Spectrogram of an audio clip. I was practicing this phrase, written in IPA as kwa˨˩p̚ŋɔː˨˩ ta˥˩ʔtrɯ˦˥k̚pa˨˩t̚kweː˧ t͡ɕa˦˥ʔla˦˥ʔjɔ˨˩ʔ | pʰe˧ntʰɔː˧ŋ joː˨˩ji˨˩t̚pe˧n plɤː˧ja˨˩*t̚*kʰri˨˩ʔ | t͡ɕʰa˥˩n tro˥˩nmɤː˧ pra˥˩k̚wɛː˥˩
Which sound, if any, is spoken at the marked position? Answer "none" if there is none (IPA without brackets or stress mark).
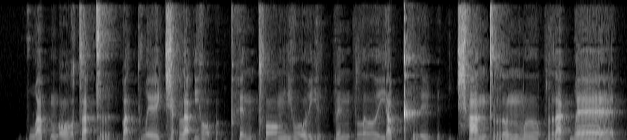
p̚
